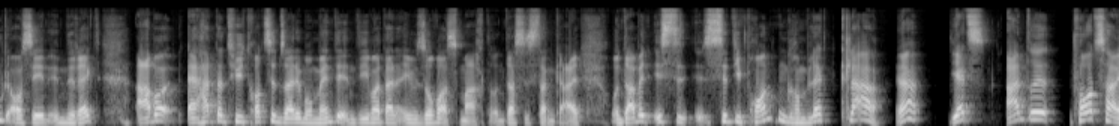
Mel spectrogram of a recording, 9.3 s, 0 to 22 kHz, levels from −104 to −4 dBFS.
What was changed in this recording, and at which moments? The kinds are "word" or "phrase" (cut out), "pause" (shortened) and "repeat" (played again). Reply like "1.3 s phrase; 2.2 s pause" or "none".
7.8 s pause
